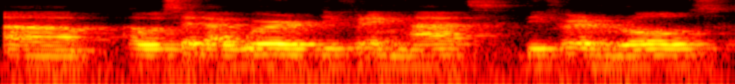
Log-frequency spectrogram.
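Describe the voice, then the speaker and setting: In a Spanish accent, a man with a fairly low pitch speaks slowly in a monotone, flat intonation, with noticeable background noise and audible room echo. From Colombia, Cali. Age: 40s. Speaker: aerospace engineer. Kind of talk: interview conversation. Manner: halting, many repetitions.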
